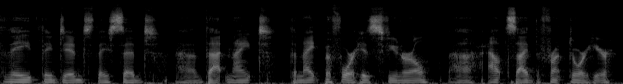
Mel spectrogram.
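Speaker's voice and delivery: soft, low, hesitant villager; subdued, low-key character voice; grieving villager. Acted. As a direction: answer quietly and haltingly about a painful memory.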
